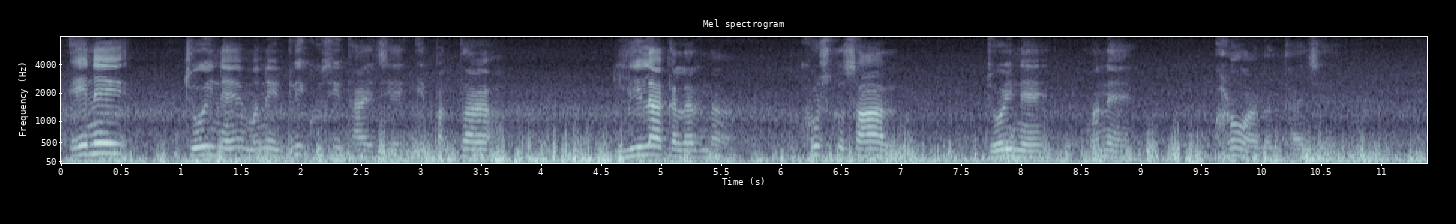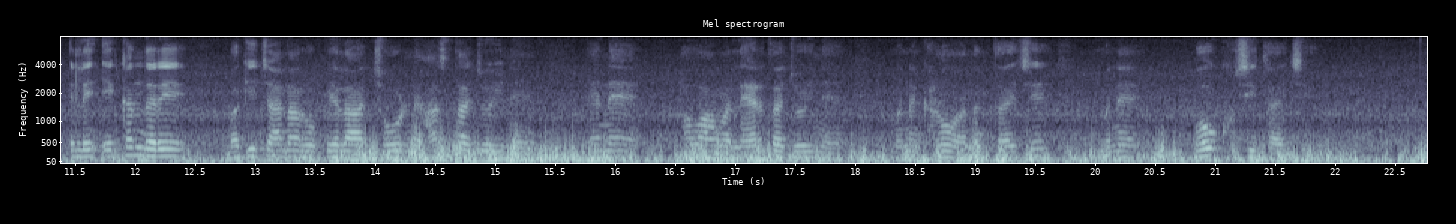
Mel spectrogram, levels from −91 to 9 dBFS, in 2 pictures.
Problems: constant background noise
